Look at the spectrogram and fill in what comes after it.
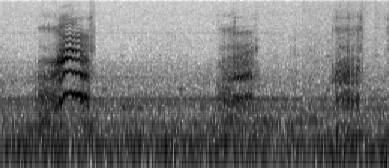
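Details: Cat meows: one clear bright meow followed by two softer, fainter mews, evenly spaced about two seconds apart over a low electrical hum.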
